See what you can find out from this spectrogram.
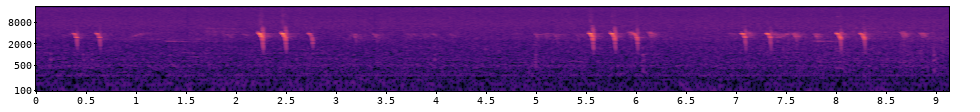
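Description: wild crossbill calls

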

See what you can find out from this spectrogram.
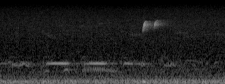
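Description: myna bird calling

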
